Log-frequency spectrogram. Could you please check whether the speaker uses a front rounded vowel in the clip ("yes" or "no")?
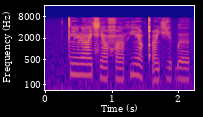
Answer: no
